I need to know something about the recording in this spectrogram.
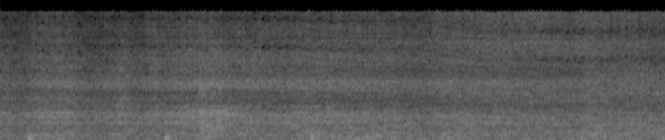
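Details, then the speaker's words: Mini gas-operated fogging machine running with the gas turned fully on and the pump pressed: a steady, even rushing hiss with no stutter or popping as light fog discharges; turning up the gas gives more fog. Normal fogging operation. "ఇలా fog అంతా బయటకు వస్తుంది. మీకు fog ఇది లైట్గా కొంచెం వస్తుంది కదా."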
